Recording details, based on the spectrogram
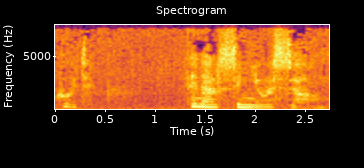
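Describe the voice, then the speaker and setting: On a dull old radio recording, a frail, distracted madwoman. Her high voice drifts along very slowly, childlike and gentle, with a vague, dreamy air. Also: expressive, a little hiss or hum. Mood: dreamy, distant. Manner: slow, vague, wandering, disconnected. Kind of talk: 1940s radio drama acting.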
